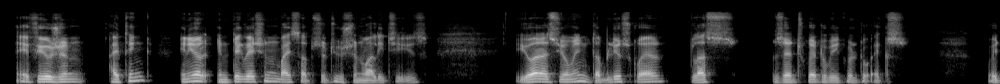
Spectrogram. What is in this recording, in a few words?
voice message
